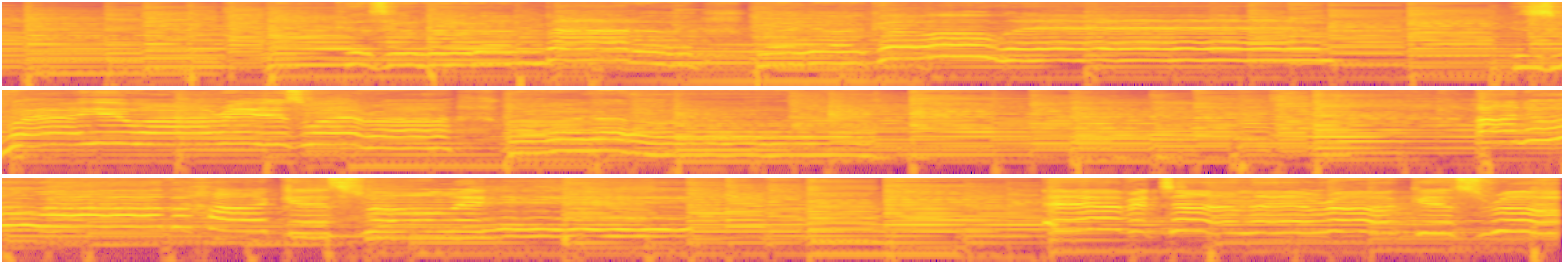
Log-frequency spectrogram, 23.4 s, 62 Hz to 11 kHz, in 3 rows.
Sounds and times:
Music: 0:00.0 - 0:23.4.

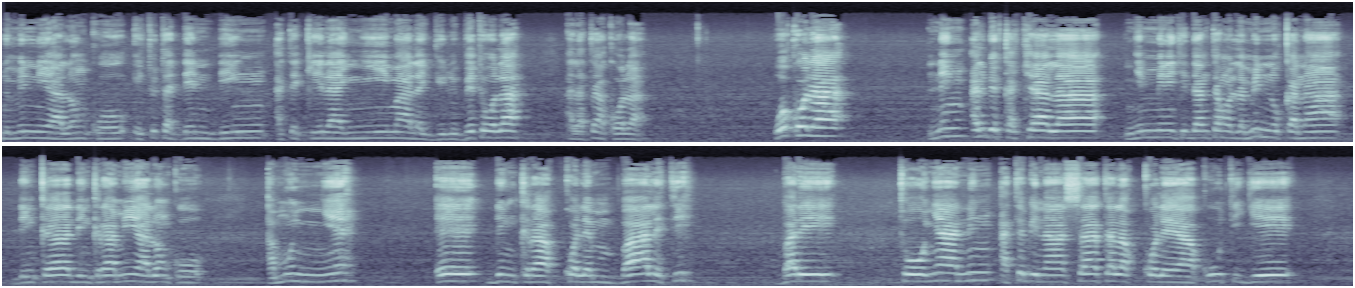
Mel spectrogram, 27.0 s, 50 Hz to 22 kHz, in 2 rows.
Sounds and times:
Speech: 0:00.0 - 0:06.5, 0:07.7 - 0:08.5, 0:09.3 - 0:15.6, 0:16.2 - 0:17.1, 0:17.8 - 0:20.5, 0:21.3 - 0:21.9, 0:22.5 - 0:26.5.

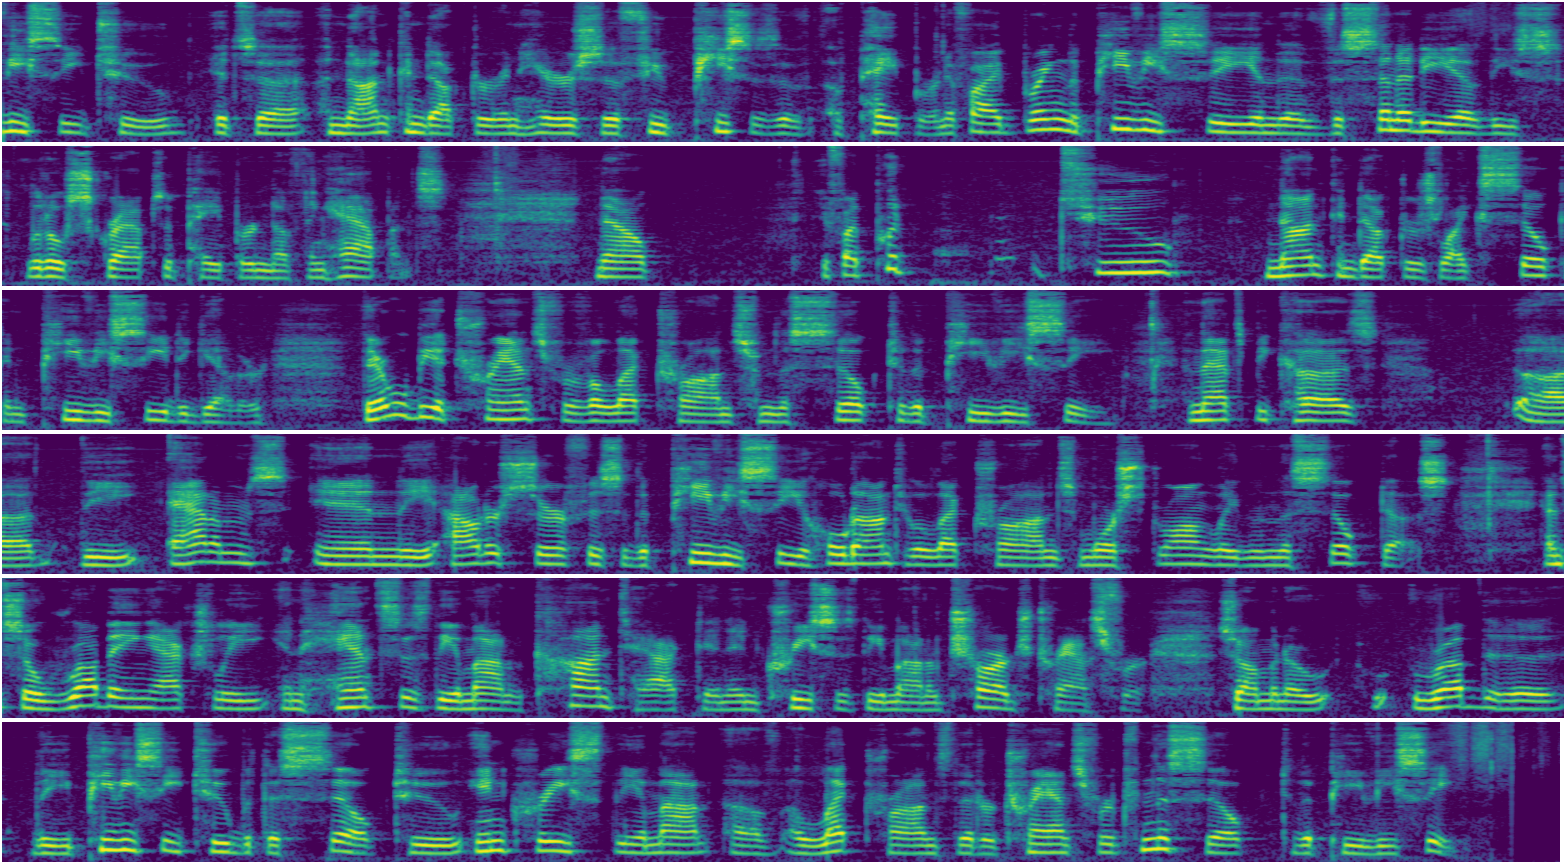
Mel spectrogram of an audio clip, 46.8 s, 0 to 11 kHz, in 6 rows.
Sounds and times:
Speech: 0:00.0 - 0:10.1, 0:10.8 - 0:11.2, 0:11.8 - 0:22.6, 0:23.2 - 0:46.5.

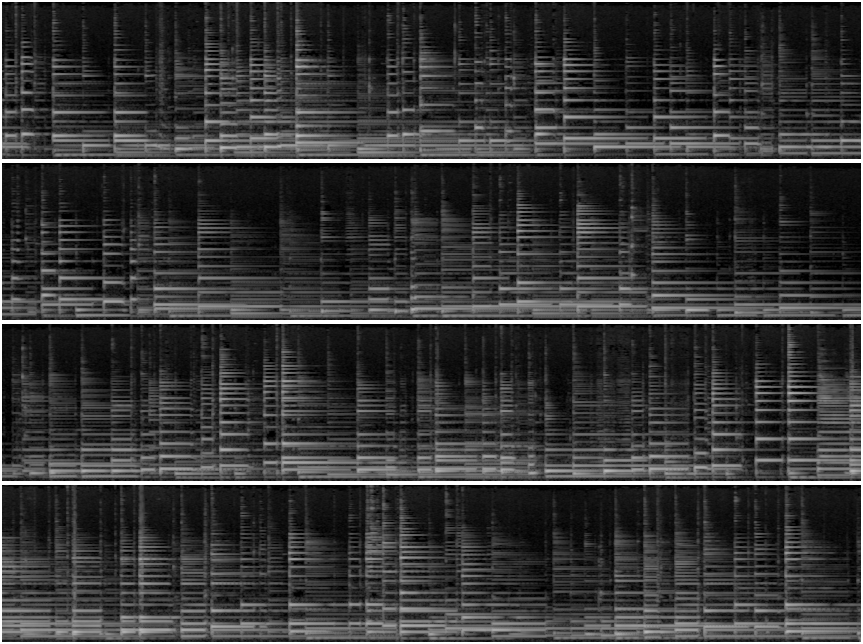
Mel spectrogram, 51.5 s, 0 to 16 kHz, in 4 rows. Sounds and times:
Acoustic guitar: 0:00.0 - 0:51.5
Strum: 0:00.0 - 0:51.5.

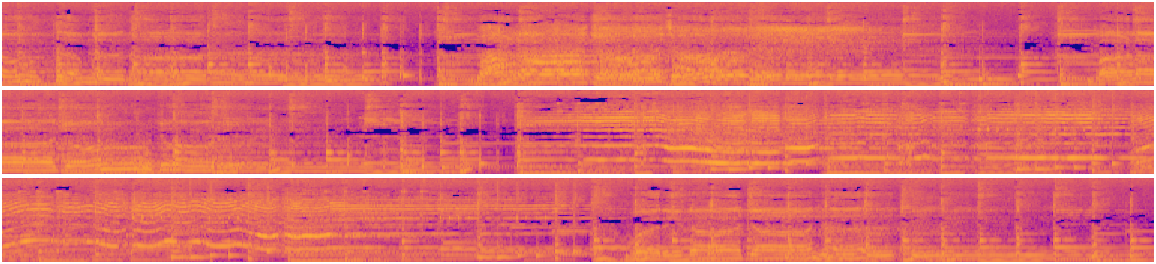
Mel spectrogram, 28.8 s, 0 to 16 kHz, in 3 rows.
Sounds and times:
Music: 0:00.0 - 0:28.8.

